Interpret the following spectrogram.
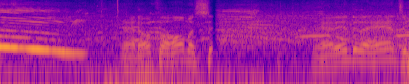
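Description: A drawn-out excited shout that falls steadily in pitch and fades out about a second in, followed by quieter speech.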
